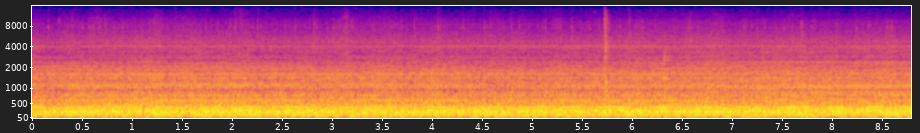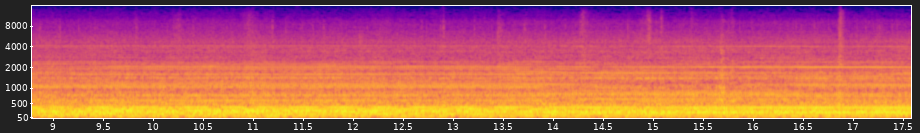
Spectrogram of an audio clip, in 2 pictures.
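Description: Cabin noise inside a Boeing 767-400 climbing just after takeoff: the twin turbofan engines at climb power give a steady roar with a hum of several steady tones.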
